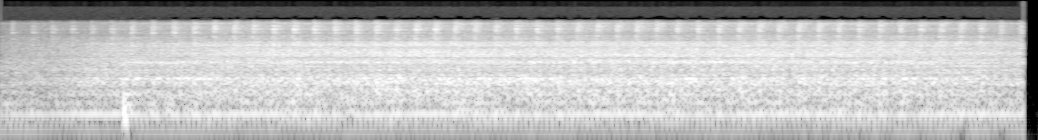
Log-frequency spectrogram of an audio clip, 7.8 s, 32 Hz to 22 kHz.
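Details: Peugeot 406 Coupe, 244,000 km, after timing belt replacement, warming up around 50–52°C: light regular ticking at idle that fades as it warms; attributed to the hydraulic lifters.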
